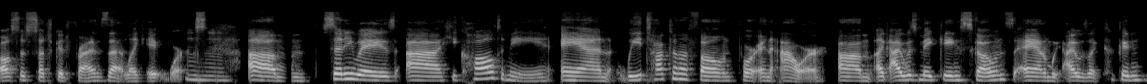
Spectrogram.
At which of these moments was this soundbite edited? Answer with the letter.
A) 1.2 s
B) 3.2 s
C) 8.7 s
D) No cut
B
